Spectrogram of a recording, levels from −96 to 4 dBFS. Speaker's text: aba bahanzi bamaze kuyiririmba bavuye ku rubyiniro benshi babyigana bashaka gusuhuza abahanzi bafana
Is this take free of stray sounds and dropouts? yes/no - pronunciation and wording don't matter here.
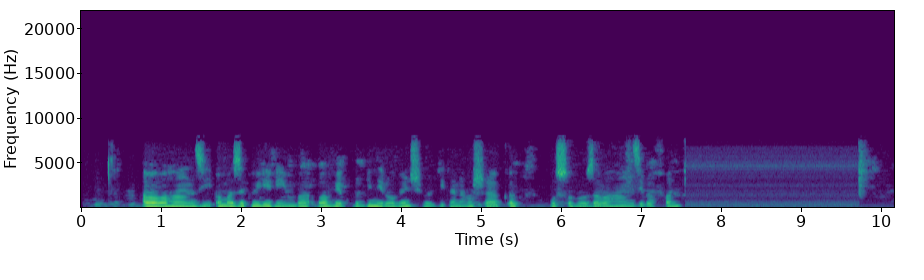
yes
